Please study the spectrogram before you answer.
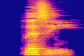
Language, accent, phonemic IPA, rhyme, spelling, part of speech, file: English, Australia, /ˈlɛzi/, -ɛzi, lezzie, noun, En-au-lezzie.ogg
- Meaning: A lesbian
